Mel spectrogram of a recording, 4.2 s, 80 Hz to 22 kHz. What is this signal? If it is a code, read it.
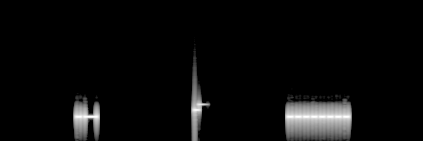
Morse code, heard as a keyed tone, about 30 wpm, 700 Hz. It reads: A <HH>
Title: Single Character (Letter:Number:Punctuation:Prosign) 30wpm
